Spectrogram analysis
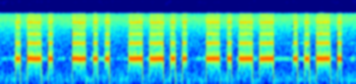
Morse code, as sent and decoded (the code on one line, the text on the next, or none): .-. -.. --.. -.-- ..-.
RDZYF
